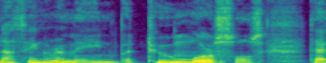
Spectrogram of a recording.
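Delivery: ordinary delivery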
